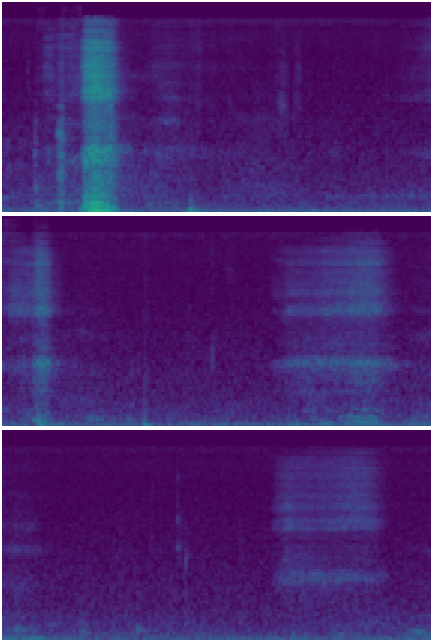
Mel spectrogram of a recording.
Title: Snoring uncle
